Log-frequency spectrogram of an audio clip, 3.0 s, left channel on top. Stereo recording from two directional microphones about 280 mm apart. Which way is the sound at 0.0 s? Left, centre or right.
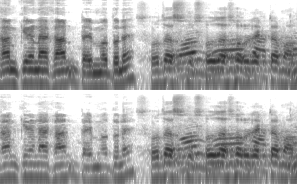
Centre.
